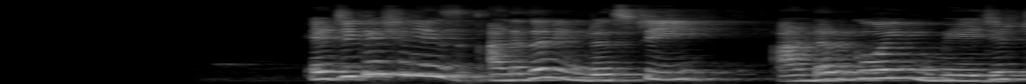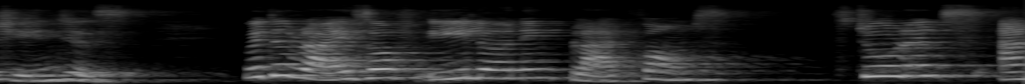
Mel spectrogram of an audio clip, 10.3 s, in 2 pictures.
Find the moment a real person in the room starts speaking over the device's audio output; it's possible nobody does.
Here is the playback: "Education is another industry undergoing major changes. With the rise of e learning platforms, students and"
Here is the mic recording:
none

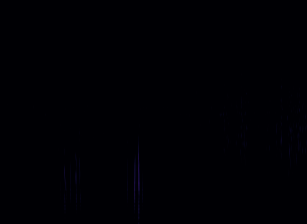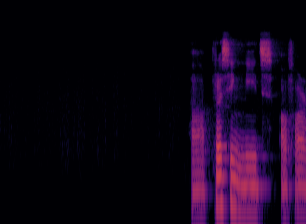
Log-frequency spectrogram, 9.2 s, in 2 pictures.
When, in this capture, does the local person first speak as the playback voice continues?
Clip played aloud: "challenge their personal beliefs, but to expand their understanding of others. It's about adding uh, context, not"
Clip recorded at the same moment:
7.5 s

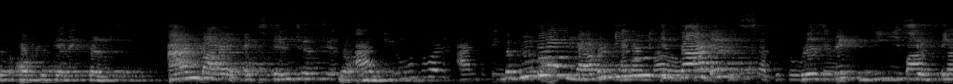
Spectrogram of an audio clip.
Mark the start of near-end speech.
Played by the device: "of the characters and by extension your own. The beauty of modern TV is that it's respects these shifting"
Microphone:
2.7 s

